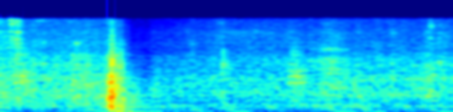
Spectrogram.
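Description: A single sharp click or knock about half a second in, then faint steady noise inside a pickup truck's cab.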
